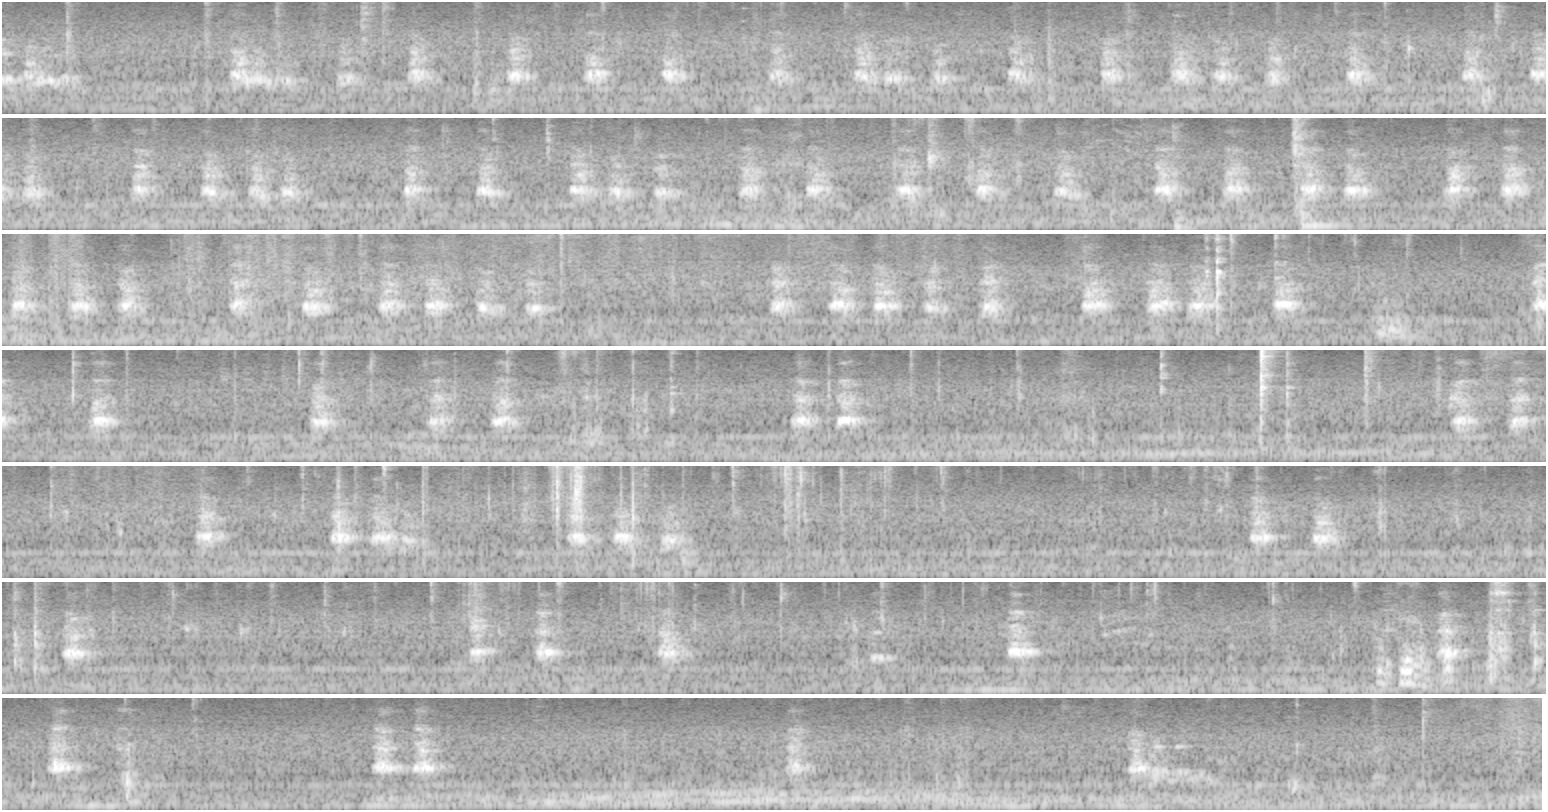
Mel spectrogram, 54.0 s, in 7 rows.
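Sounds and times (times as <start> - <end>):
crunchy chewing: 0.0 - 47.4.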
